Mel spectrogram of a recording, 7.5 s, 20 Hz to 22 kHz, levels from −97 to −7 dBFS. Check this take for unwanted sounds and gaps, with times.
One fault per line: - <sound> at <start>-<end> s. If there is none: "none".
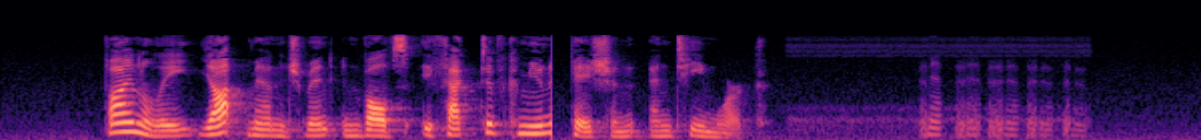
- dropout at 3.4-3.6 s
- laugh at 5.7-6.8 s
